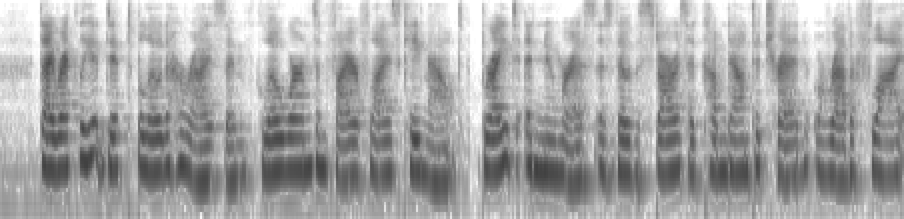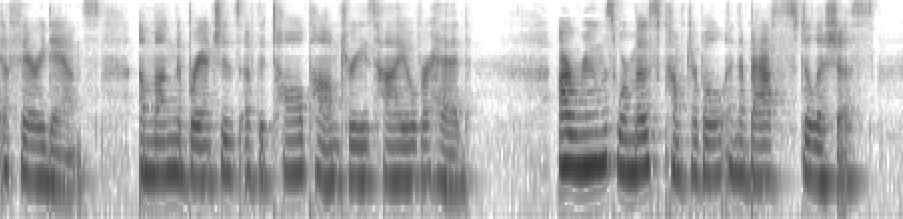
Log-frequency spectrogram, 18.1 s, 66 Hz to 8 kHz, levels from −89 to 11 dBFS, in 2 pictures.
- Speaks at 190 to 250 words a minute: No, average, 160 wpm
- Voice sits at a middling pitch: Yes, medium, 180 Hz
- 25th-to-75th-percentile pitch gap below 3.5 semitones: Yes, average, 2.8 semitones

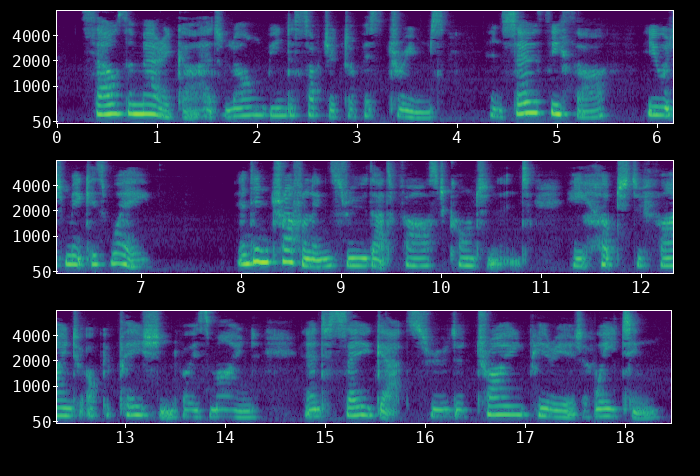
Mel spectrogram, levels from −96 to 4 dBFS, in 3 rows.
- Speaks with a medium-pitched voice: No, high, 215 Hz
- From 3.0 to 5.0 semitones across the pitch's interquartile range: Yes, average, 4.2 semitones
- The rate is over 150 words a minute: No, slow, 135 wpm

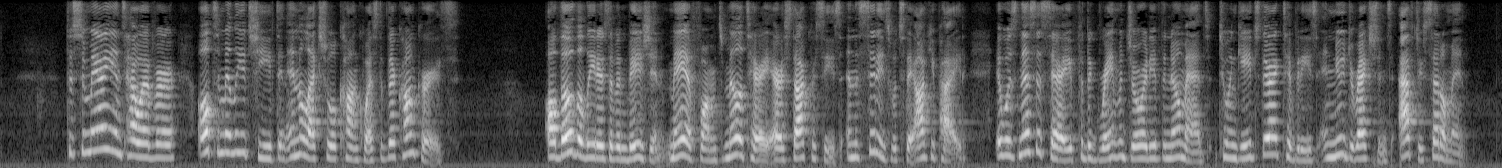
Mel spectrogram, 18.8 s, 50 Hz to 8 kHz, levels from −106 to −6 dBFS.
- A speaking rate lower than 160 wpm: Yes, average, 145 wpm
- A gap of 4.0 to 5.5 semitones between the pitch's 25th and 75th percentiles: Yes, average, 4.5 semitones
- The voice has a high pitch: Yes, high, 235 Hz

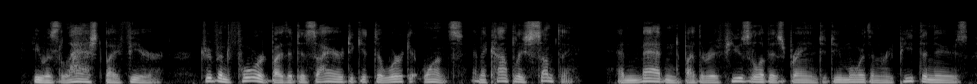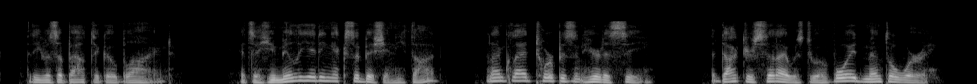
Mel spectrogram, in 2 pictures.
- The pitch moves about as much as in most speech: No, wide, 6.1 semitones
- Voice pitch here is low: Yes, low, 110 Hz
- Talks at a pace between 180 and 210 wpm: Yes, average, 195 wpm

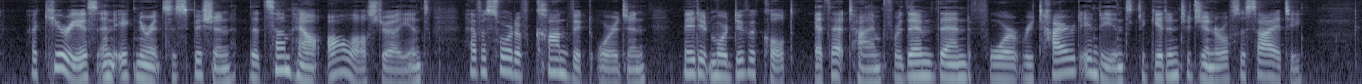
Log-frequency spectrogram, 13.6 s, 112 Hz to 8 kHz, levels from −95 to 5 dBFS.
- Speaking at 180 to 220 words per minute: No, average, 145 wpm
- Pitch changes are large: No, average, 4.6 semitones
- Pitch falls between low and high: Yes, medium, 160 Hz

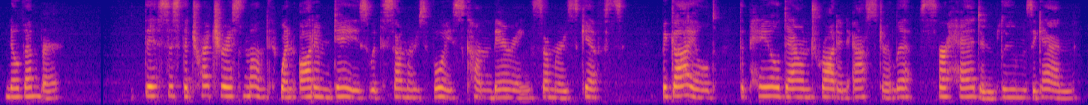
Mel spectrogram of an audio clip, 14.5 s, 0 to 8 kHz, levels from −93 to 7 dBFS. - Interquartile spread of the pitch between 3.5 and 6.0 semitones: No, average, 2.7 semitones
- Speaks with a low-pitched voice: No, high, 235 Hz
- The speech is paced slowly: Yes, slow, 115 wpm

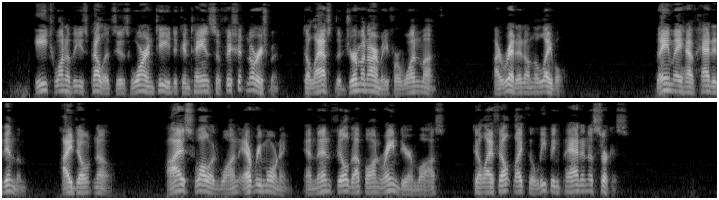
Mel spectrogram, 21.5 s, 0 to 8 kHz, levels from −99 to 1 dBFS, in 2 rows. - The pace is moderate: Yes, average, 160 wpm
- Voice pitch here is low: Yes, low, 125 Hz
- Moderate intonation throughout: Yes, average, 3.9 semitones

